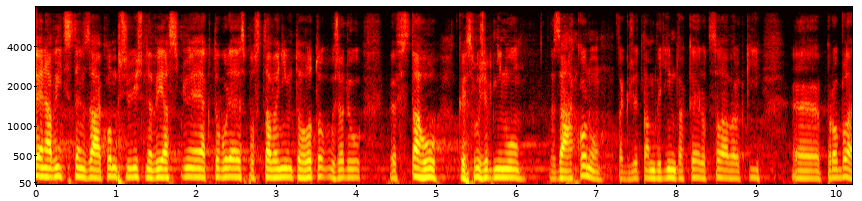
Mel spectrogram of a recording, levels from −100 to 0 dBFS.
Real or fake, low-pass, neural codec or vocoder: fake; 7.2 kHz; codec, 16 kHz, 16 kbps, FreqCodec, smaller model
